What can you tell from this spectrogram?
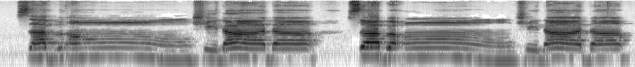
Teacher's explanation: نون کی آواز نکلے گی ناک میں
